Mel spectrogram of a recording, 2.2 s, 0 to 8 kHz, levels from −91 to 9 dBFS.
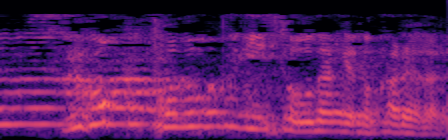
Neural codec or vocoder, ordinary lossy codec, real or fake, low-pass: vocoder, 22.05 kHz, 80 mel bands, HiFi-GAN; MP3, 24 kbps; fake; 7.2 kHz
